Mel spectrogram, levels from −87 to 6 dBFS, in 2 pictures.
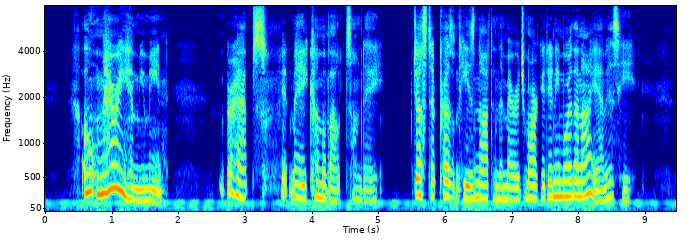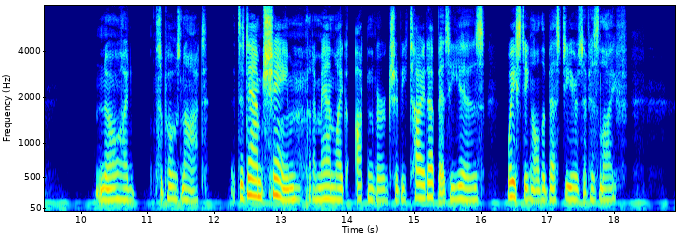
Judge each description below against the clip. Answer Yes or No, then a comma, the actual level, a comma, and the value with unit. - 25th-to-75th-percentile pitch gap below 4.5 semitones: Yes, average, 3.9 semitones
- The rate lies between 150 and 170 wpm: No, average, 180 wpm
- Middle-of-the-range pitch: Yes, medium, 175 Hz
